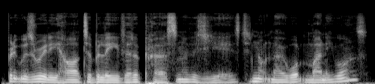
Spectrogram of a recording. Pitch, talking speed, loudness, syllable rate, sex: 110 Hz, 305 wpm, -15 LUFS, 6.7 syllables/s, male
